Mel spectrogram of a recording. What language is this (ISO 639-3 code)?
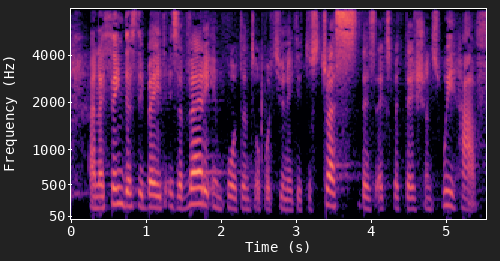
eng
